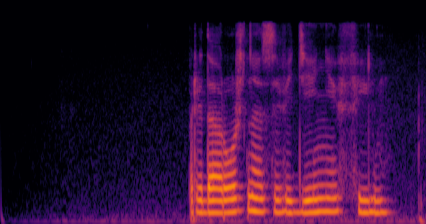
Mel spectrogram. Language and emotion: Russian, neutral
